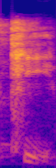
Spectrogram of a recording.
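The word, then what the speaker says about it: χ: of how it's transliterated it's transliterated CH it does not sound like a normal CH it's basically a hard C sound cut so it's key hard C sound so it's like the CH and lock like Loch Ness monster so you have to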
